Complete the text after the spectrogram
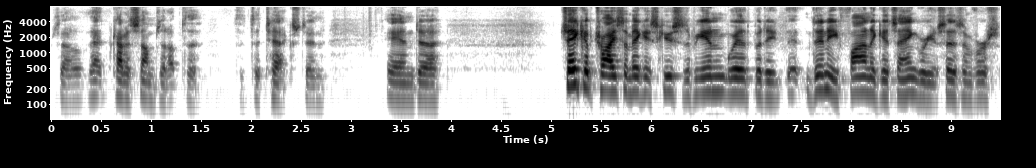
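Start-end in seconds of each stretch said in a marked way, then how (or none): none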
